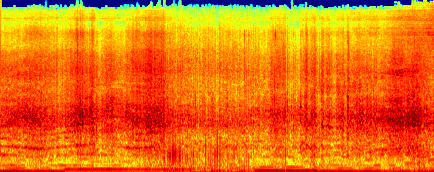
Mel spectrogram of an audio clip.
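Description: Electric unicycle riding along a city street: a steady rush of tyre and wind noise that swells and eases. Under it runs a low bass line from background music that steps between notes every second or two.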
